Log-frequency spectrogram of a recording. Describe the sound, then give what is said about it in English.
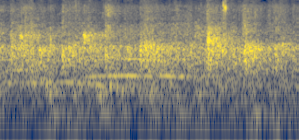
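Audience applause at a live show: a dense, steady wash of many hands clapping at an even loudness throughout the brief moment, with no clear speech over it. “Yay, round of applause for you guys.”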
